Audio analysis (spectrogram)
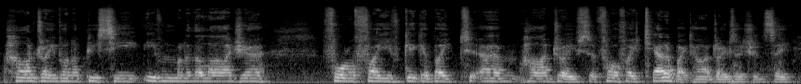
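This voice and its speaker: A man presenting an informal spoken tutorial, explaining step by step with hesitant pauses. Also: medium pitch, little pitch movement, darkish tone, a little hiss or hum. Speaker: presenter of a shortwave radio tutorial.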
